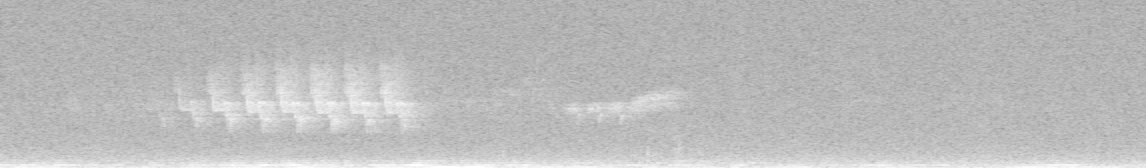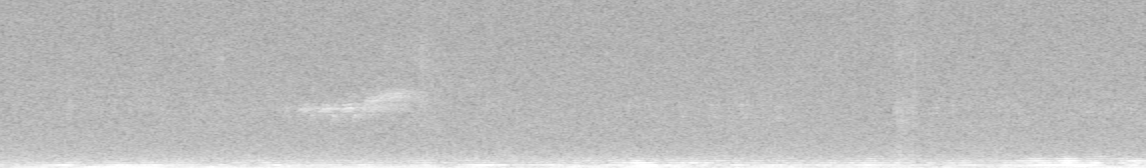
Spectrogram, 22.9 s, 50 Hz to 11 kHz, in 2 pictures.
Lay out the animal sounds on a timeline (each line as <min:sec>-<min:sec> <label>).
0:01.3-0:04.3 Ovenbird (Seiurus aurocapilla)
0:05.4-0:06.9 Black-throated Blue Warbler (Setophaga caerulescens)
0:14.3-0:15.7 Black-throated Blue Warbler (Setophaga caerulescens)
